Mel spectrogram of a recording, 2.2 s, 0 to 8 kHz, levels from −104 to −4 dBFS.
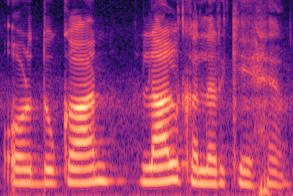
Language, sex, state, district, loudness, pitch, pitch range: Hindi, female, Arunachal Pradesh, Papum Pare, -17 LUFS, 210 Hz, 200-220 Hz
